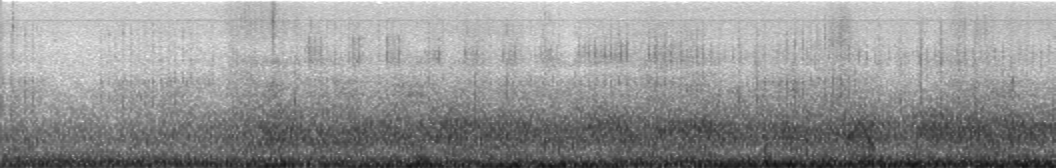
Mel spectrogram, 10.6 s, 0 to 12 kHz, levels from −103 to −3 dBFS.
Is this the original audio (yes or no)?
yes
